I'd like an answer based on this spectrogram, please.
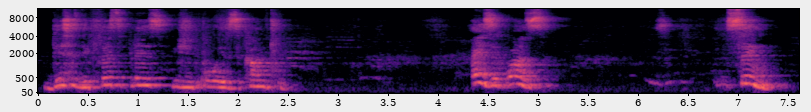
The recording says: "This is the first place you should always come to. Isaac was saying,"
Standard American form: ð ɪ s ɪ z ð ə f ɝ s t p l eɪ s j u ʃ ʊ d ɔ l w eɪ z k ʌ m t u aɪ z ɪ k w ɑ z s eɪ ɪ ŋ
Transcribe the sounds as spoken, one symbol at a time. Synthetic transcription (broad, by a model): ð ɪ s ɪ z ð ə f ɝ s t p l eɪ s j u ʃ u d ɔ l w eɪ z k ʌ m t u aɪ z ɪ k w ɑ z s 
